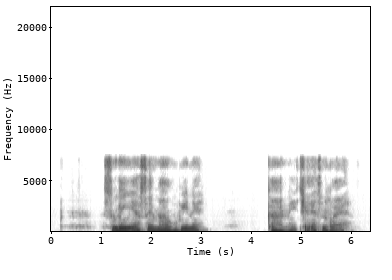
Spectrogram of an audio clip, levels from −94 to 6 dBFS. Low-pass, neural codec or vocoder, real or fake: 7.2 kHz; codec, 16 kHz, 4 kbps, FreqCodec, smaller model; fake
